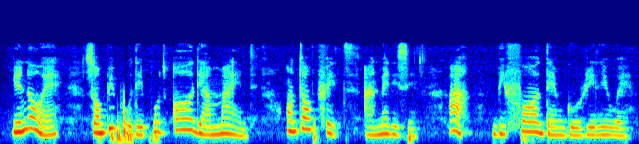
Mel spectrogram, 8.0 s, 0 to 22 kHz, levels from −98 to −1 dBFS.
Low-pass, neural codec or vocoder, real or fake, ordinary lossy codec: 7.2 kHz; none; real; none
